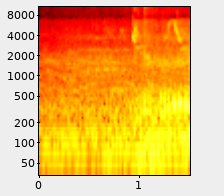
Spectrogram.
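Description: Golden pigeons kept for sale coo in short, soft, low bursts close by near the end, after a quieter stretch with faint background chirping.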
